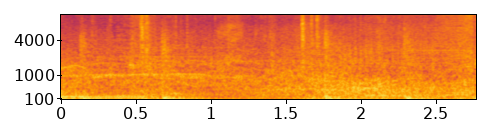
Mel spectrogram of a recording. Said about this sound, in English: This is driving around in circles really, really fast!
